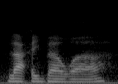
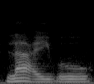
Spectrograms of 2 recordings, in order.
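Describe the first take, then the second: First: The word ends with an extra 'wa' sound. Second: The word ends on a plain 'u' sound. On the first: The speaker calls it wrong. "so it's not akalawa or la'ibawa" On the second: The speaker calls it right. "No, it's akalu, la'ibu"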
